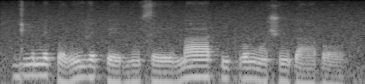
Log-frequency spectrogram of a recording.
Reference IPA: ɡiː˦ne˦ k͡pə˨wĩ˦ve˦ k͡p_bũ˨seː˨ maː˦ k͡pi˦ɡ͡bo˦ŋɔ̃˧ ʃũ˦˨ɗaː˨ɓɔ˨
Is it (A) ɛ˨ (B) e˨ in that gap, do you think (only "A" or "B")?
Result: B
